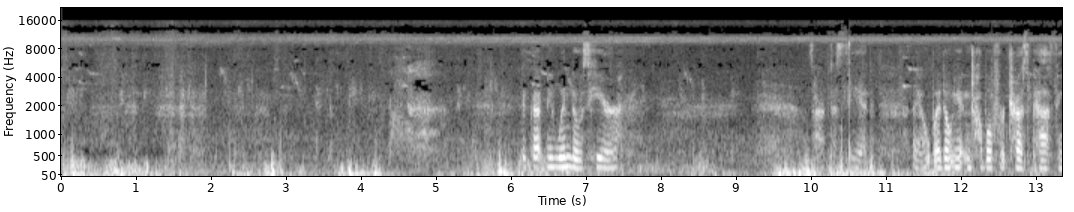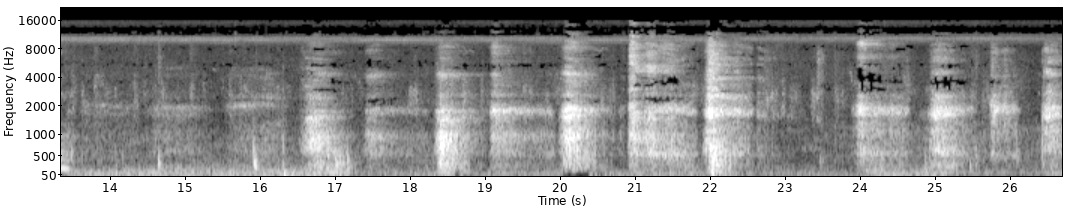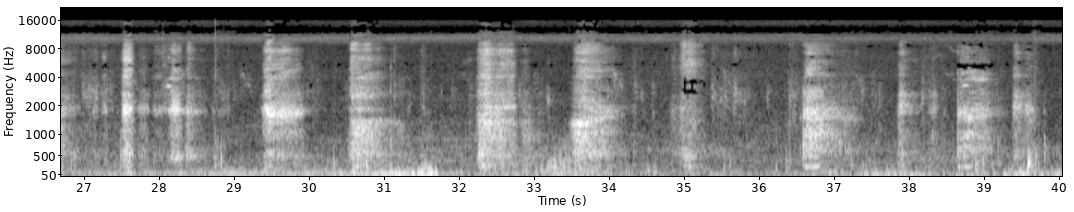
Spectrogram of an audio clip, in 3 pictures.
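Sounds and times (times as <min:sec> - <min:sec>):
person gasping breaths: 0:14.5 - 0:22.6.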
